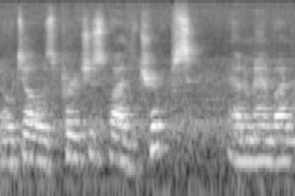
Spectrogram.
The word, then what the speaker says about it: Trippe: It's spelled Trippa, but they always say trip apparently.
